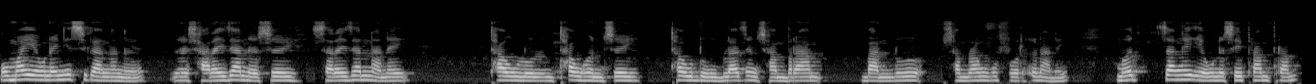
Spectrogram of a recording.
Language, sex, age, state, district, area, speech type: Bodo, female, 45-60, Assam, Chirang, rural, spontaneous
